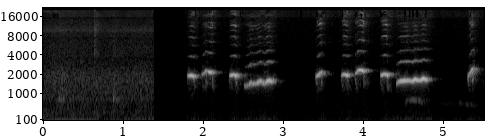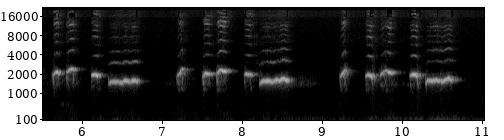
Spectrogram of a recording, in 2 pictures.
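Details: Pet cockatiel whistling a practiced tune after a brief noisy start: four near-identical phrases of short chirpy notes rising, then one longer lower whistle, each about two seconds apart, in a quiet room.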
